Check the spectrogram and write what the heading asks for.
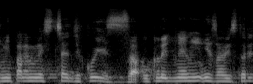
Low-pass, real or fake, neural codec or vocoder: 14.4 kHz; fake; codec, 44.1 kHz, 2.6 kbps, DAC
